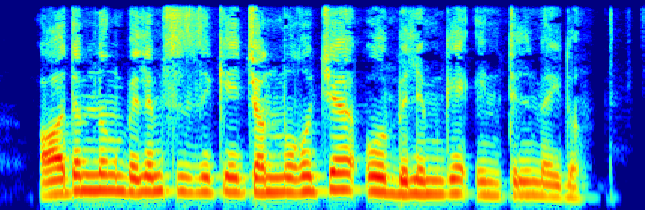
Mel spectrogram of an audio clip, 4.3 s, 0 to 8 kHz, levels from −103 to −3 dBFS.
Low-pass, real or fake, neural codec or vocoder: 7.2 kHz; real; none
